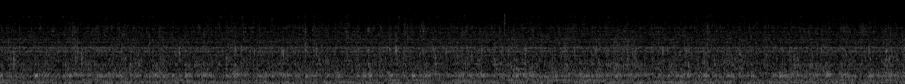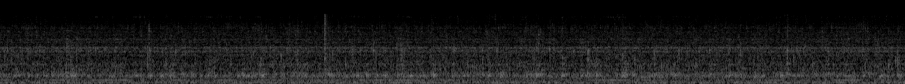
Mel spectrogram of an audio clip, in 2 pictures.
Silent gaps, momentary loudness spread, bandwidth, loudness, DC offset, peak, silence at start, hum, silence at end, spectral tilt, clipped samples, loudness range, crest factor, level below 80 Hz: none; 1 LU; 11.5 kHz; -44 LUFS; under 0.1%; -26 dBFS; 0 s; none; 0 s; -3.5 dB/octave; under 0.1%; 1 LU; 18 dB; -56 dBFS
